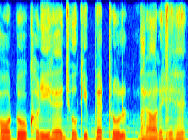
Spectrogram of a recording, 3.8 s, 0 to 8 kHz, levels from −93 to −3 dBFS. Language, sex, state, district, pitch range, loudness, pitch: Hindi, male, Jharkhand, Deoghar, 90-95 Hz, -19 LUFS, 90 Hz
